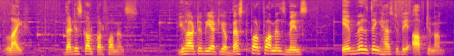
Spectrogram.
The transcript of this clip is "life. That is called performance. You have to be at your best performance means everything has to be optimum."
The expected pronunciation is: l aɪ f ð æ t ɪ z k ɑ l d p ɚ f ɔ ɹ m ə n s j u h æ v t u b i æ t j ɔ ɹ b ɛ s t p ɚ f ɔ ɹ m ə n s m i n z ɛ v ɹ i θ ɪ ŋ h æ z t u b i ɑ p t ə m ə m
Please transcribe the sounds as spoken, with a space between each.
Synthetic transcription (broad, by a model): l aɪ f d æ t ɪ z k ɑ l d p ɚ f ɔ ɹ m ə n s j u h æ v t u b i æ t j ɔ ɹ b ɛ s t p ɚ f ɔ ɹ m ə n s m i n s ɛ v ɹ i t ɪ ŋ h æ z t u b i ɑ p t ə m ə m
